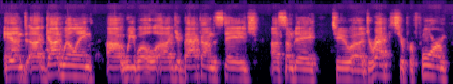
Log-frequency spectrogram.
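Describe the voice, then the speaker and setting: A man of middle pitch hosting a show over a video call from his home. He speaks in halting stretches full of "uh" fillers, earnest and grateful as he thanks his guests and his audience. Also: fairly even intonation, pushed and bright, low-quality recording. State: briefly emotional, coughing. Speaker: host. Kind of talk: casual closing remarks on a video call.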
